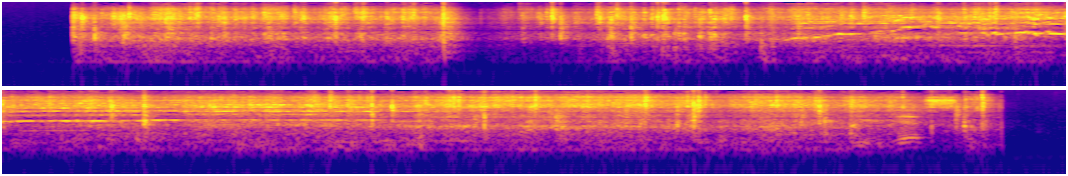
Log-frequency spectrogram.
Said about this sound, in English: And you may have heard that pop in there. There's like a little pop. And that was so the video is of my brother's car on fire and the pop was one of his tires exploding.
